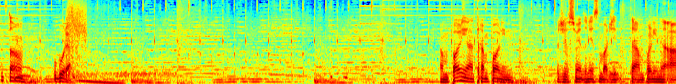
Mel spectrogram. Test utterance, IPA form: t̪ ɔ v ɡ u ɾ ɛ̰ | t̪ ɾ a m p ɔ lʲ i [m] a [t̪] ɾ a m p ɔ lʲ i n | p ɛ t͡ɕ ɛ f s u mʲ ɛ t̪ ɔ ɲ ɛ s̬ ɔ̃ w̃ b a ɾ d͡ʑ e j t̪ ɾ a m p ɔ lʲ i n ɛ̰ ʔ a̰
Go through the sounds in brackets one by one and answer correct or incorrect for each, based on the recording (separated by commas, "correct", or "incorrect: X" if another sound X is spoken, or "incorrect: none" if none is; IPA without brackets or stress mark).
incorrect: n, correct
